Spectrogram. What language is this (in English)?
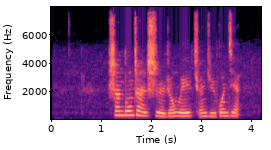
Chinese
